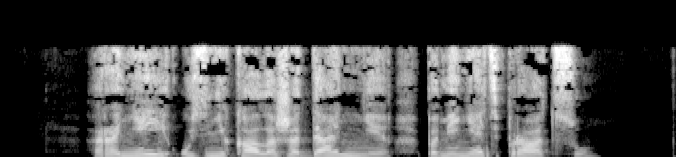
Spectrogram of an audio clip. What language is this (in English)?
Belarusian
